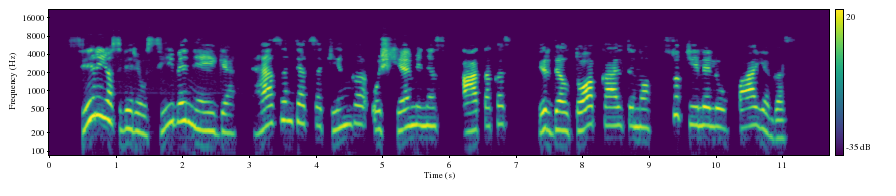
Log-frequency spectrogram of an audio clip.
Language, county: Lithuanian, Šiauliai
